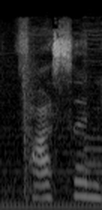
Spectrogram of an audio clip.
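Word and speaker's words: fasten: Fen your seat belt. Буквочка Т не читається.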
